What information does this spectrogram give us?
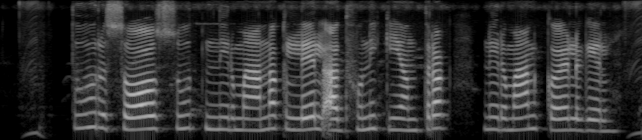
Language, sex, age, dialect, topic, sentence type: Maithili, female, 18-24, Southern/Standard, agriculture, statement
